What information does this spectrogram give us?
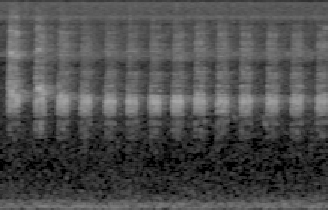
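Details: Yellow-vented bulbuls, parents bringing wild fruits and insects to two hungry chicks in a pineapple garden: a steady run of short, sharp, high notes, roughly four per second, loud and evenly spaced throughout.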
